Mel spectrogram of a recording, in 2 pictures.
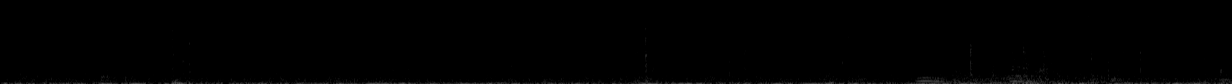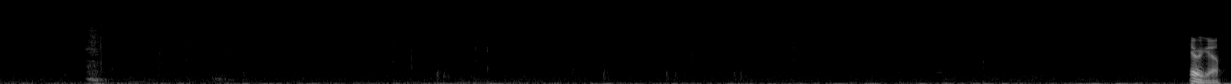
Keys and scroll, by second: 21.9 Return.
